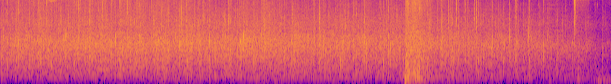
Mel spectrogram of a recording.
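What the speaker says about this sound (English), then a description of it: "why don't we give a big round of applause for the Clio and VLEX teams that have built Clio Work" An audience at a legal technology conference keynote gives a sustained round of dense, even applause that fills the room at close range and thins out toward the end, with one louder burst midway.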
